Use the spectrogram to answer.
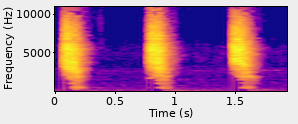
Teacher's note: because of the stop, you can't hold it. You can hold the sh part, but you can't hold the stop. You would have to go ch, ch, ch. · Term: affricate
